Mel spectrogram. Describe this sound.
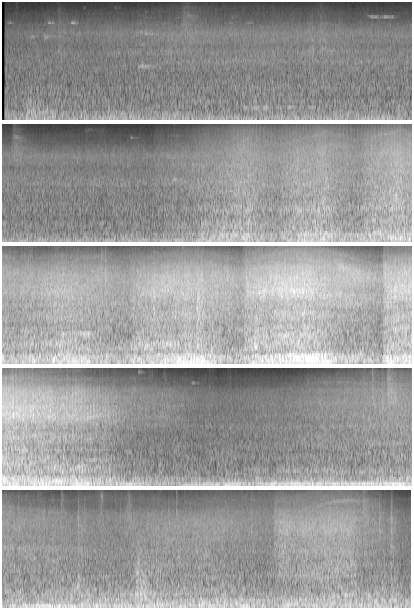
traffic heavy under Brooklyn bridge
heavy, bridge, Brooklyn, traffic, under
